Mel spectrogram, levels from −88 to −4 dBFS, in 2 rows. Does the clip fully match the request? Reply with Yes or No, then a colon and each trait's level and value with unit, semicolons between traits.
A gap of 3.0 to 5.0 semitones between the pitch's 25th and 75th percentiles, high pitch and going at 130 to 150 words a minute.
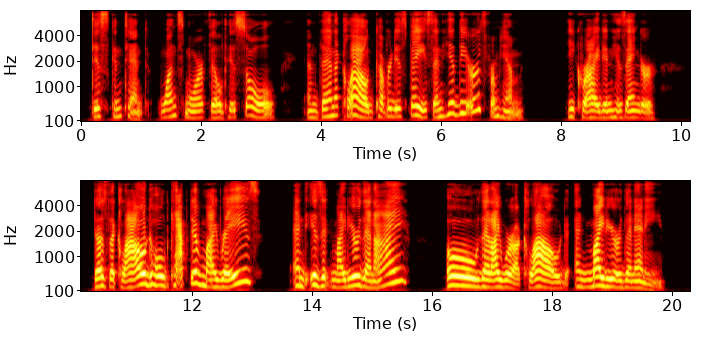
Yes: average, 4.2 semitones; high, 200 Hz; average, 140 wpm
